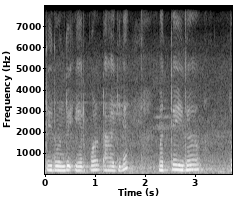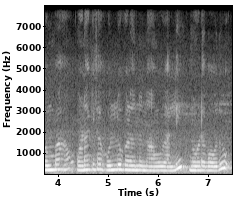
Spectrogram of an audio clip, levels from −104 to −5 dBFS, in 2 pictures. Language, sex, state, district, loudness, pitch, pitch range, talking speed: Kannada, female, Karnataka, Koppal, -13 LUFS, 210 Hz, 195-230 Hz, 90 wpm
